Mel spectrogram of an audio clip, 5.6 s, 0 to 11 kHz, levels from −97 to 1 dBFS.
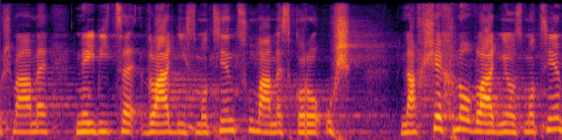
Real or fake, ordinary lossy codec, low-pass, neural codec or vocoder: real; AAC, 64 kbps; 9.9 kHz; none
